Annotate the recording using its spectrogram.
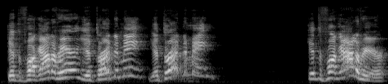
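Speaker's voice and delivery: high, incredulous repeated you're threatening me; hammed-up disbelief; mock outrage. Convict scoffing at the officer's threat claim, mock outrage. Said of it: "And he was like".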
